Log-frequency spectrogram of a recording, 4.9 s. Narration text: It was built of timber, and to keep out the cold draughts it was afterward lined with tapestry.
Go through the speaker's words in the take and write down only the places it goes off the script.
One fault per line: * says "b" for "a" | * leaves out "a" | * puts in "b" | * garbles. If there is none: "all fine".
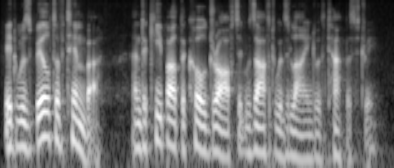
* says "afterwards" for "afterward"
